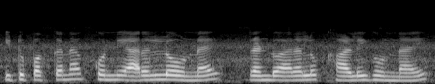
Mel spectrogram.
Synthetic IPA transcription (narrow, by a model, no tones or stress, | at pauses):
iʈupɐkːɐnɐkonːiɐɾɐlːo̞ːunːaːji | ɾe̞ɳɖuɐɾɐlukʰaːɭiːɡɐunːaːji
